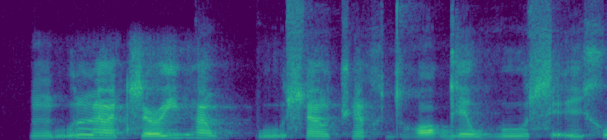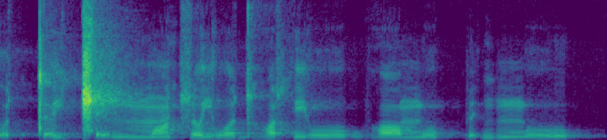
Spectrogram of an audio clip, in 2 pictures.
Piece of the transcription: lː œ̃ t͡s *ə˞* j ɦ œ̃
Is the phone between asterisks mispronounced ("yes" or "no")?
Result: no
